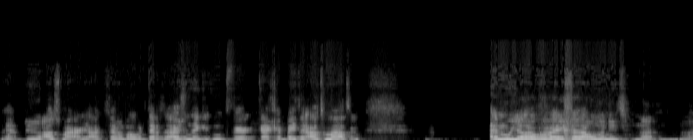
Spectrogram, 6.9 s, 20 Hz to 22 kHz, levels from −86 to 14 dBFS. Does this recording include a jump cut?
no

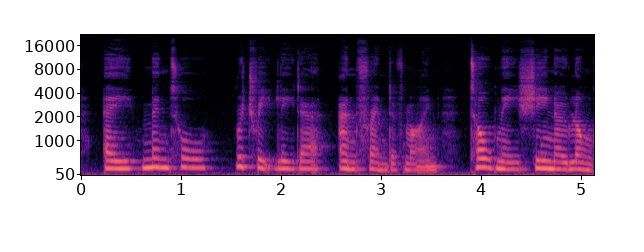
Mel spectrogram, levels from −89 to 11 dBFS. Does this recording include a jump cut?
no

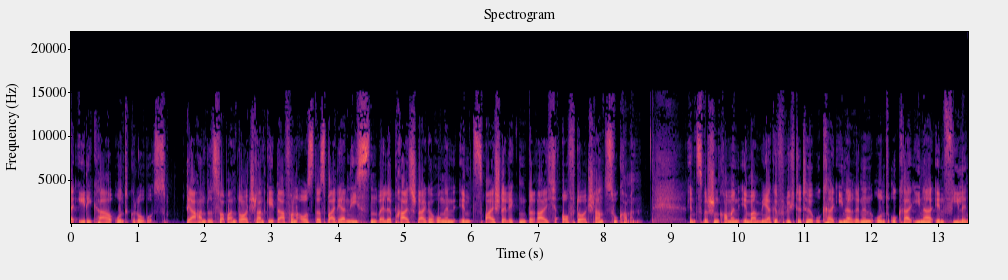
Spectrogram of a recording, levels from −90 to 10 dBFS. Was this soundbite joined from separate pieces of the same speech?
yes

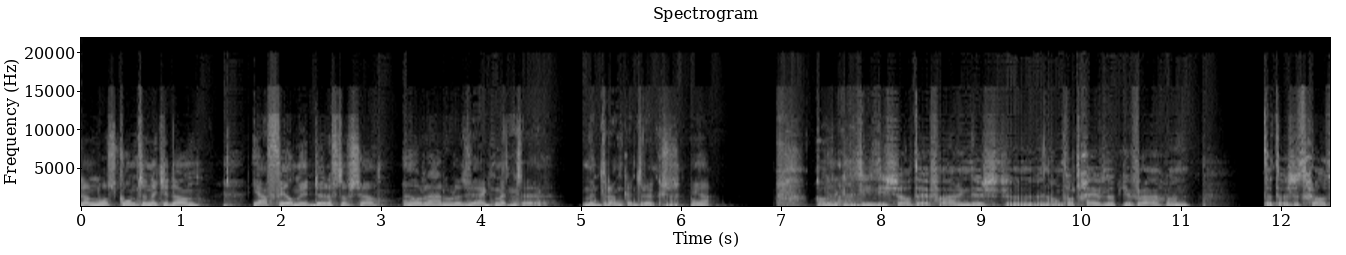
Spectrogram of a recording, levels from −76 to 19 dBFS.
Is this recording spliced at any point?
no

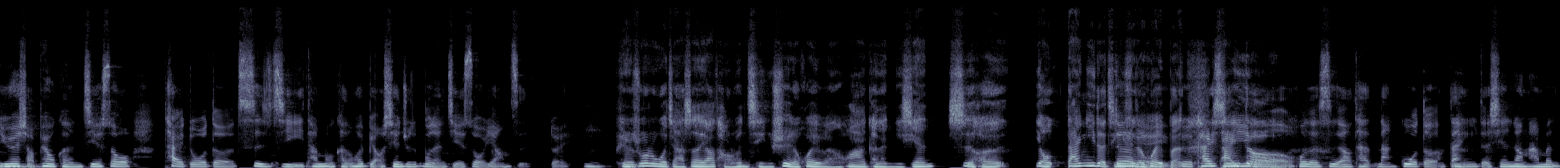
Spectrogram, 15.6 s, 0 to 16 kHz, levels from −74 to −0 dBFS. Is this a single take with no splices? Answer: no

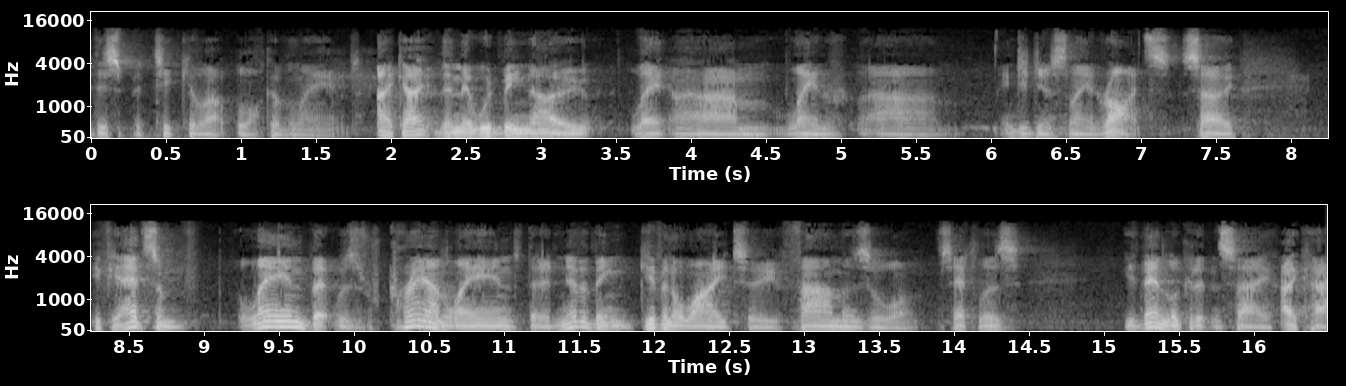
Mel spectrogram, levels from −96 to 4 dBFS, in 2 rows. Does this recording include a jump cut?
yes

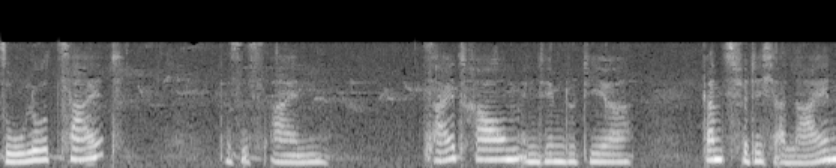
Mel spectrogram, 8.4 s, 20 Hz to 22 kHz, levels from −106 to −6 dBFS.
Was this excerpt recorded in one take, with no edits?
yes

